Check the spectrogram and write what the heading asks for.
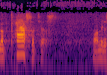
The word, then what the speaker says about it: Tacitus: There was a Roman historian by the name of Tacitus. Want me to spell that for you? T-A-C-I-T-U-S, Tacitus.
